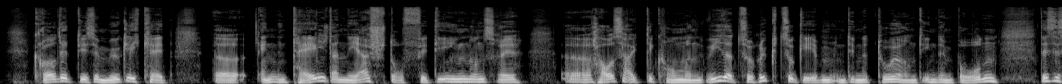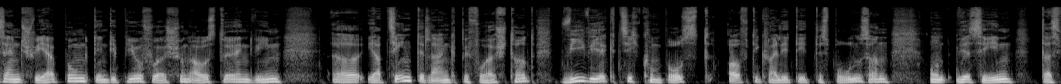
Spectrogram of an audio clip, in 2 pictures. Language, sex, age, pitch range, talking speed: German, male, 50-69, 100-115 Hz, 135 wpm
